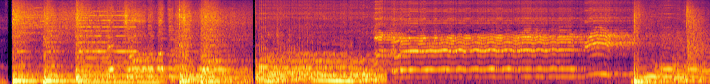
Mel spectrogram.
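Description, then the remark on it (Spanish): A loud lion roar in a radio advert for Atlético Yautepec football club tryouts, with deep growling rumbles and rising, wavering tones, lasting several seconds with no one talking, ending in a sharp burst. “No te pierdas la oportunidad de convertirte en un león.”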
